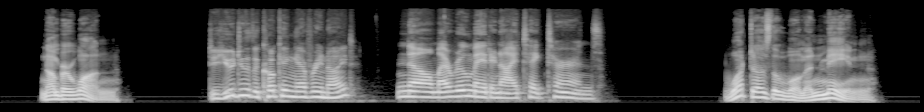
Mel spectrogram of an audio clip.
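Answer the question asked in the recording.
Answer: She and her roommate alternate doing the cooking.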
